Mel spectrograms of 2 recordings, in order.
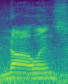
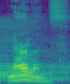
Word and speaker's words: New Orleans: We're on the beach on the south coast in Biloxi, Mississippi, which is probably way cooler than New Orleans or Nolans. Or as it's correctly pronounced, Nerlens. Nolan.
